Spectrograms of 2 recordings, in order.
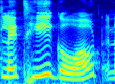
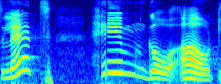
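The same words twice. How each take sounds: First: Said in the usual way. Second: Slow, deliberate correction with "him" stressed. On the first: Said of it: "the correct answer is not". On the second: Shown as a demonstration. Teacher gives students the correct answer, slow stress on "him". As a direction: draw the words out slowly, leaning on "him". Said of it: "No, the correct answer is".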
